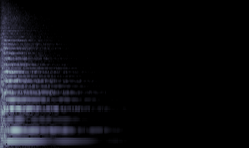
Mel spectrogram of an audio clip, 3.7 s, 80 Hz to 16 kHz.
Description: Strings (4).wav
